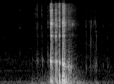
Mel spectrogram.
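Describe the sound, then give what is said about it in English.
A single sharp, crackly crunch of someone biting into a firm pretzel, a brief burst of brittle snapping that quickly fades, with no voices over it. “Everybody's crunching on the bite.”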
